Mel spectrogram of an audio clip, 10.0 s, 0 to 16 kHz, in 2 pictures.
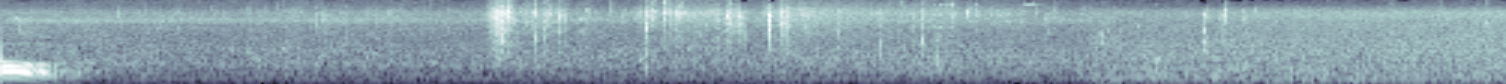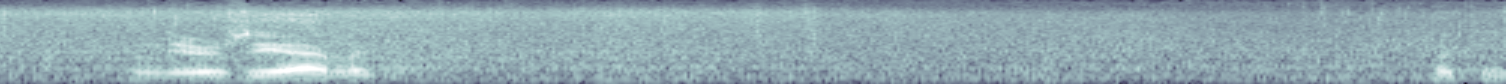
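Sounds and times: river water flowing over stones: 0:00.0 - 0:10.0
light clicks and crackles: 0:01.6 - 0:04.2.

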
